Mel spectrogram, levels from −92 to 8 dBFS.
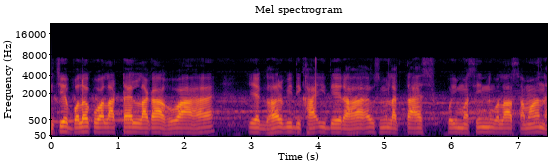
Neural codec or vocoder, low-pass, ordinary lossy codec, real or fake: none; 7.2 kHz; AAC, 48 kbps; real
